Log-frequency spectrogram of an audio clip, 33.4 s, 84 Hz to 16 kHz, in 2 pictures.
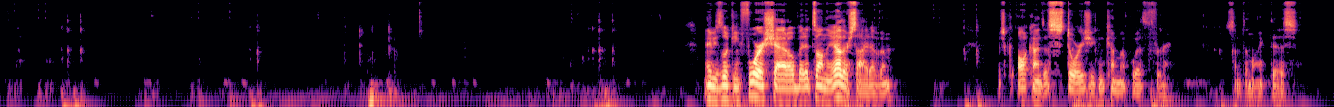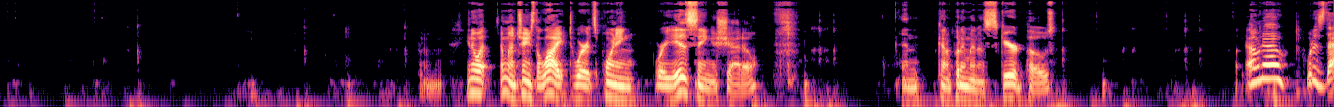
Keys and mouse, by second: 0.5 r, 1.5 right click, 2.8 g, 3.6 right click, 4.2-5.3 drag, 5.3-6.4 middle drag, 6.9-7.9 right drag, 7.1 r, 8.8 g, 10.2 g, 11.8 right click, 11.8 g, 13.1 r, 14.1 r, 14.7-15.9 drag, 15.0 g, 17.6-18.7 drag, 17.9 g, 18.7 right click, 19.3-24.7 drag, 20.1 g, 21.4 g, 24.7 middle click, 25.5-27.2 right drag, 25.8 g, 26.6 click, 26.6 r, 27.4-29.1 drag, 27.9-29.5 middle drag, 28.6 g, 29.1-32.1 drag, 29.5 r, 30.5 r, 31.1 r, 32.3 click, 32.3 middle click.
